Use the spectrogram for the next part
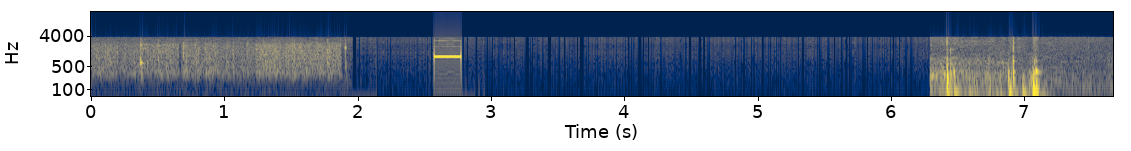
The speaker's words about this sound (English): Please leave a return number and we will return your call as soon as possible. Thanks for calling and remember to wait for the beep.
